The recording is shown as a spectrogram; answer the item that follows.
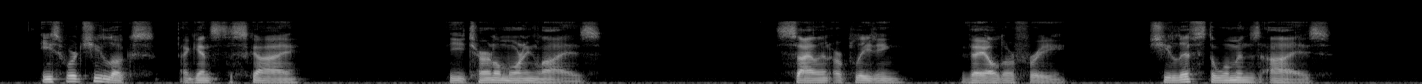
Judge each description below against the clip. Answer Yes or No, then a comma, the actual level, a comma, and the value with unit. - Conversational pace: No, slow, 90 wpm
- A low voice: Yes, very low, 90 Hz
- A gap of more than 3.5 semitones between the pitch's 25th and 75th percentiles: No, average, 3.1 semitones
